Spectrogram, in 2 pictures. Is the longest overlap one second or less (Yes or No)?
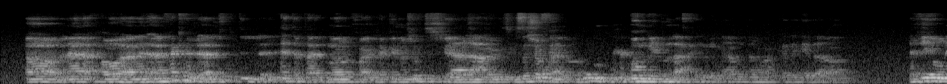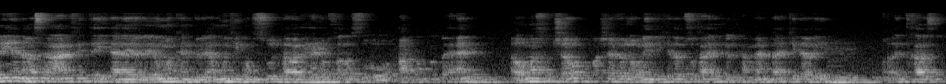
Yes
